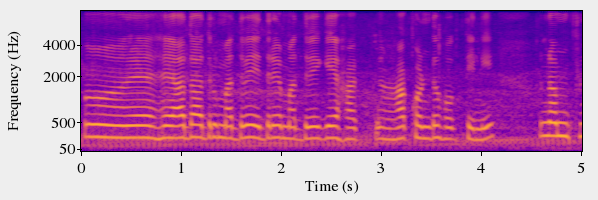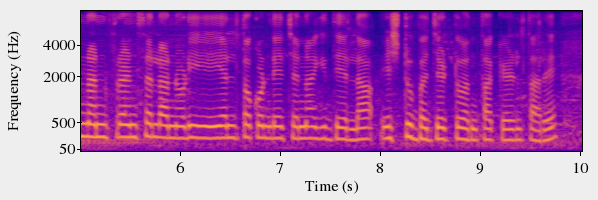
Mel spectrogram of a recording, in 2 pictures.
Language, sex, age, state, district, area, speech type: Kannada, female, 45-60, Karnataka, Bangalore Urban, rural, spontaneous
